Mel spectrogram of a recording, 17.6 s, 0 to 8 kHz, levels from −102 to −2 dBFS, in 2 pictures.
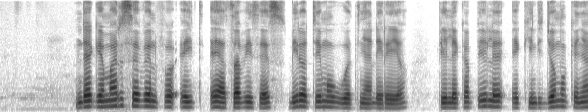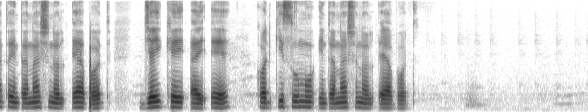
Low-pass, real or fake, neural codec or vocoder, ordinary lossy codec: none; real; none; none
